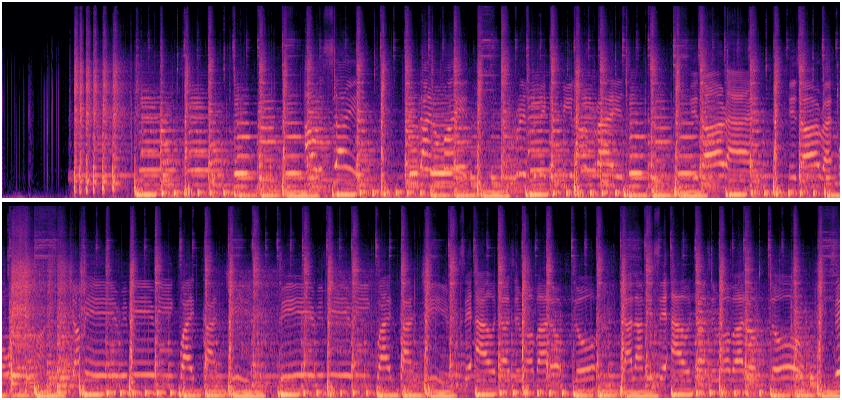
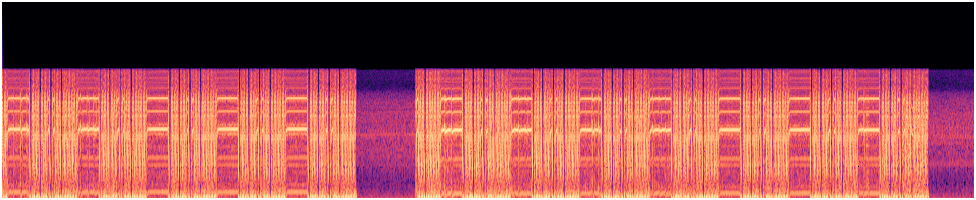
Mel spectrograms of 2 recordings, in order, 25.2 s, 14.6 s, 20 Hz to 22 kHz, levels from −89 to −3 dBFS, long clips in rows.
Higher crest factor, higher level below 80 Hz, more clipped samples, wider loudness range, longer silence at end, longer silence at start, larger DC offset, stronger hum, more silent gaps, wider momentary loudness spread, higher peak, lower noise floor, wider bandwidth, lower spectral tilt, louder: first, 16 dB vs 6 dB; second, -30 dBFS vs -14 dBFS; neither; about the same, 2 LU vs 1 LU; about the same, 0 s vs 0 s; first, 1 s vs 0 s; second, under 0.1% vs 3%; neither; neither; about the same, 4 LU vs 2 LU; second, -4 dBFS vs 0 dBFS; first, -53 dBFS vs -32 dBFS; first, 19.5 kHz vs 5.4 kHz; first, -5.5 dB/octave vs -4 dB/octave; second, -22 LUFS vs -5 LUFS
